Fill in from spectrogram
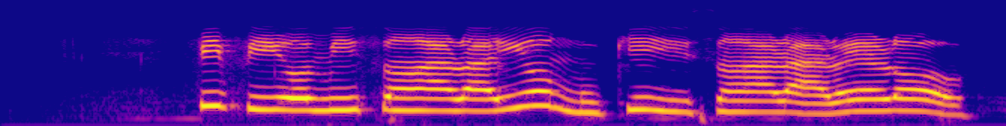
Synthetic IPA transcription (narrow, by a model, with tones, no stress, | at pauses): fi˦fi˧o˧mĩ˧sã˧a˧ɾa˧joː˦˨mũ˨ki˦i˧sã˧a˧ɾa˧˨ɾɛ˨˦ɾɔ˦˨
